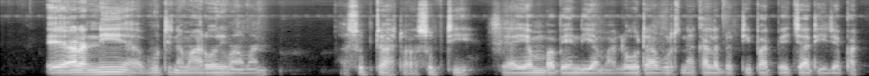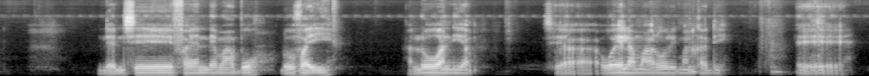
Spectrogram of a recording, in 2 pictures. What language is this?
Bagirmi Fulfulde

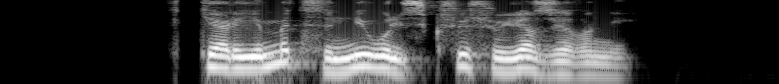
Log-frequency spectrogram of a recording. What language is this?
Kabyle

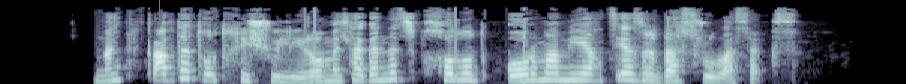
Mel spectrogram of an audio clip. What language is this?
Georgian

